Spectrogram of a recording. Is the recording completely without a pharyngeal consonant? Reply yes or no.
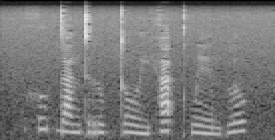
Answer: yes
